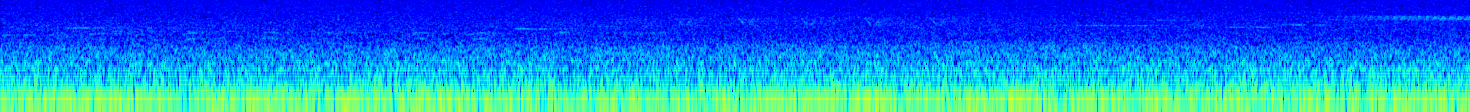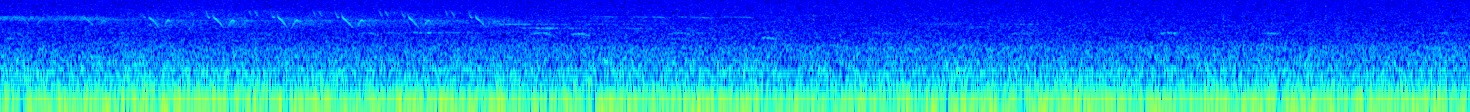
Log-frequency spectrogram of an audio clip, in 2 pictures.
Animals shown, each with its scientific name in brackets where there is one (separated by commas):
Pine Warbler (Setophaga pinus), Red-breasted Nuthatch (Sitta canadensis), Black-throated Blue Warbler (Setophaga caerulescens), Ovenbird (Seiurus aurocapilla), Hermit Thrush (Catharus guttatus)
